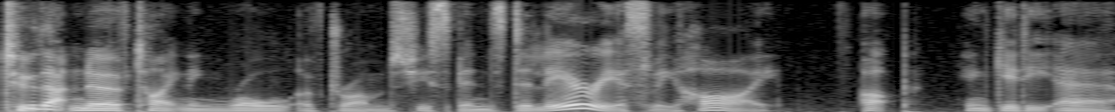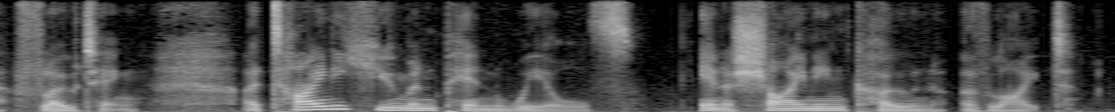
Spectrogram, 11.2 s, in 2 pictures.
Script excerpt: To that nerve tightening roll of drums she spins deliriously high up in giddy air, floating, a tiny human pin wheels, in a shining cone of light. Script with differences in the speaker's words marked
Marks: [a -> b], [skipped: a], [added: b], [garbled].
To that nerve tightening roll of drums she spins deliriously high up in giddy air, floating, a tiny human pin wheels, in a shining cone of light.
